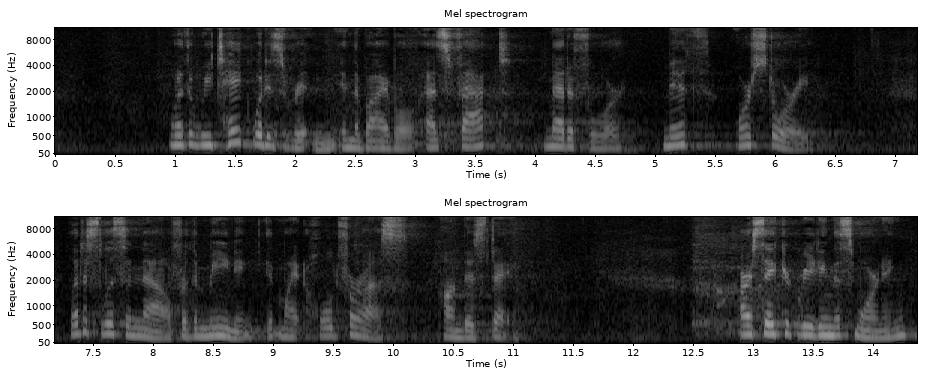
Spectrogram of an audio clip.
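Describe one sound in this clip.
A woman reads aloud calmly through a microphone in a reverberant hall.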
